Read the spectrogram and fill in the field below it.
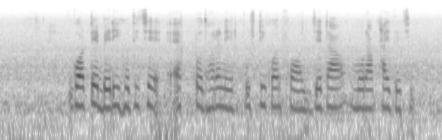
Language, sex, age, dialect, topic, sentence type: Bengali, male, 25-30, Western, agriculture, statement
